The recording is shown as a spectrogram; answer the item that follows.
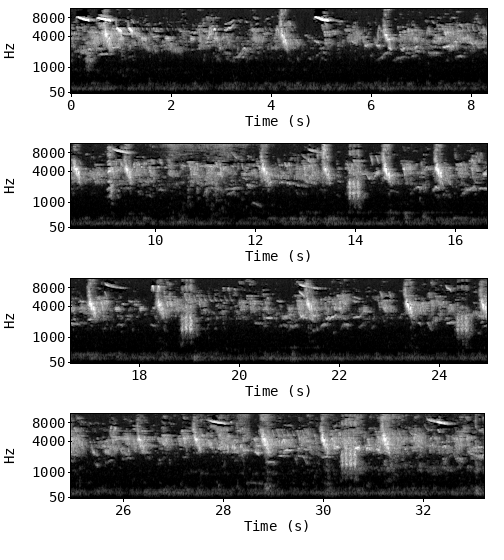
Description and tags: birds singing in the garden
birds singing in my garden
garden, field-recording, sparrow, birds, singing, ambient, spring, bird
